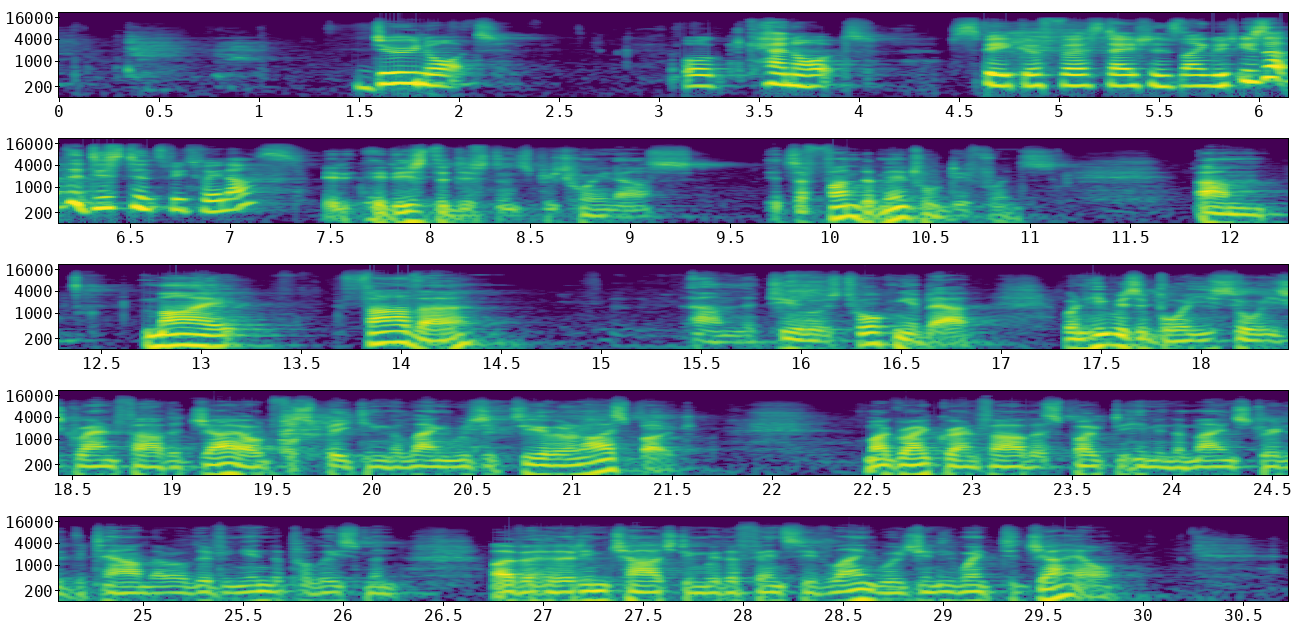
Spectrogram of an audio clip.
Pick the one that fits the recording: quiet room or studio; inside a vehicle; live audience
live audience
